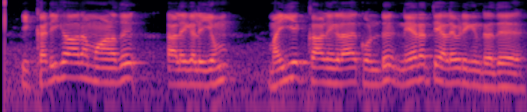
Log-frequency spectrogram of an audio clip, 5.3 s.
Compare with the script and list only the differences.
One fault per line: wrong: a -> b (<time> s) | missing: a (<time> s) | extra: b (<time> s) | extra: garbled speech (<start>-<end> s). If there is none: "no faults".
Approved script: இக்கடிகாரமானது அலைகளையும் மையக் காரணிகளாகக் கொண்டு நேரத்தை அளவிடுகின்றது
no faults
